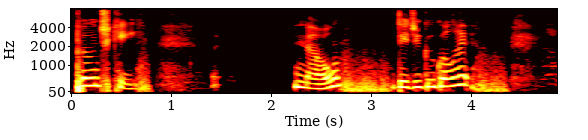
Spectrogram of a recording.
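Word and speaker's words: pączki: bonnie hi bj question do you know what a punch key is pronounced punch key no did you google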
